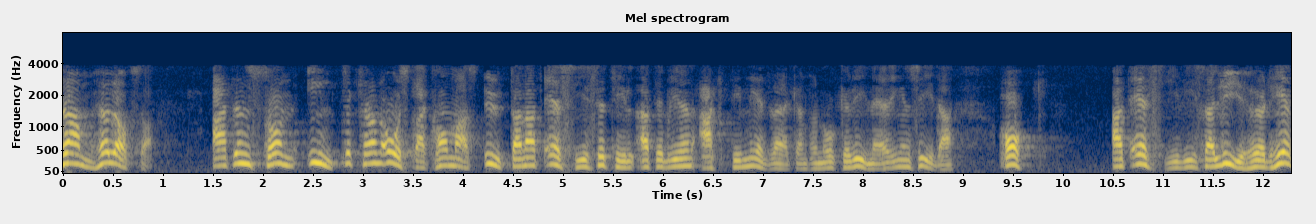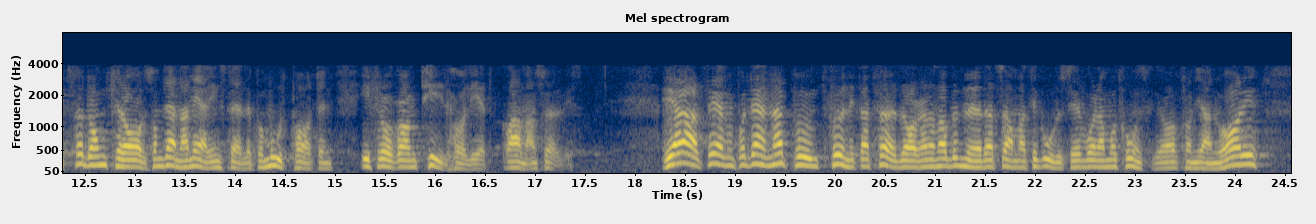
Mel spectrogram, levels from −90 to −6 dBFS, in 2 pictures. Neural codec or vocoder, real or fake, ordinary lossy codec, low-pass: none; real; AAC, 16 kbps; 7.2 kHz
